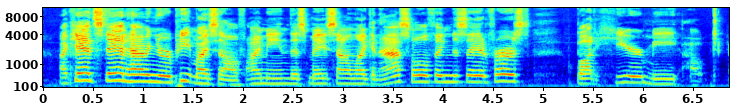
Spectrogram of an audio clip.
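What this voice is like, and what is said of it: Congested, stuffed-up voice. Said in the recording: “I sound stuffed up. ... like my tone of voice has completely changed.”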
